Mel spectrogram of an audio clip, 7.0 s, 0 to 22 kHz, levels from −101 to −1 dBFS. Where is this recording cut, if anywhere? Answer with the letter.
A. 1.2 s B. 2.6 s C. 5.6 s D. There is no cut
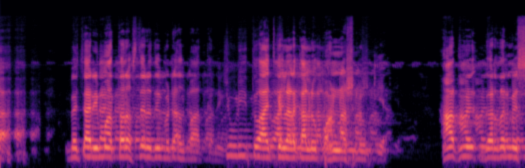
B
